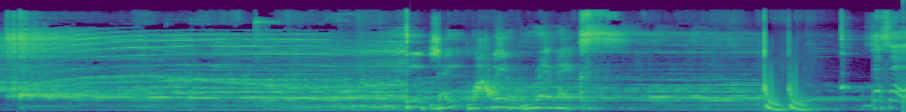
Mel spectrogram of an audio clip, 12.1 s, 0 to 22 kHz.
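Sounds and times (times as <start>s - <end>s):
siren-like synth tone: 0.0s - 7.1s
electronic dance music: 0.0s - 8.5s.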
